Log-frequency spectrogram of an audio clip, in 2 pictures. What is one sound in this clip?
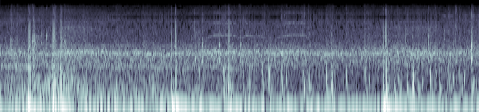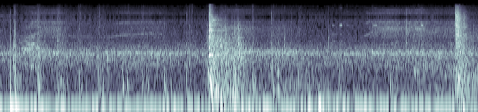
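Footsteps thud quickly across a hard floor.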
